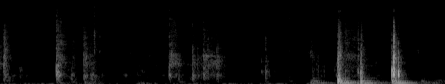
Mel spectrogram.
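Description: Light clicks and taps of things being handled on a desk, then a couple of dull thumps near the end as a notebook is laid on a plastic model part and pressed down to hold it flat.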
